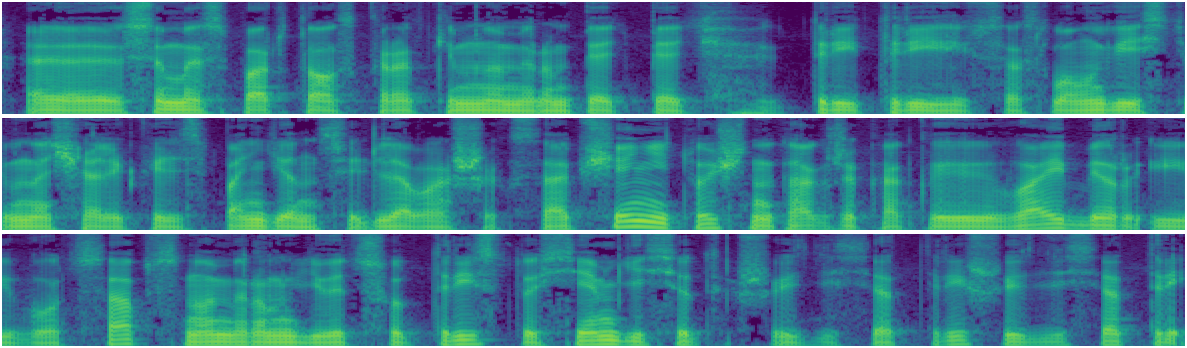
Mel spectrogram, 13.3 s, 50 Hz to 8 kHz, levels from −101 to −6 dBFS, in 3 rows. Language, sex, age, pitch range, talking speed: Russian, male, 50-69, 80-105 Hz, 115 wpm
